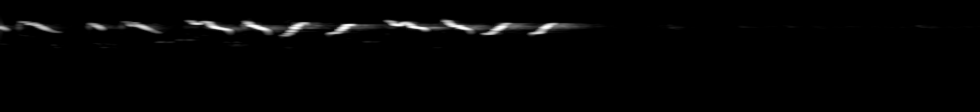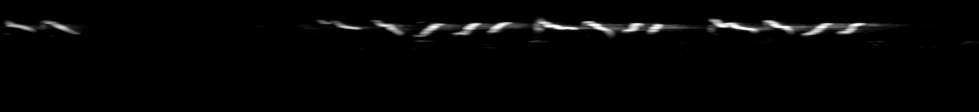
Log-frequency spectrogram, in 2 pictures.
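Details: High-pitched twittering song from a white-eye in breeding condition, given as rapid strings of sharp slurred chirps lasting a couple of seconds. Bursts are split by a quiet pause and one short phrase, then resume busily.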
